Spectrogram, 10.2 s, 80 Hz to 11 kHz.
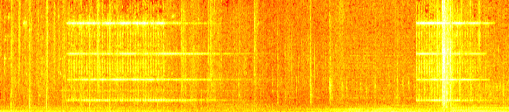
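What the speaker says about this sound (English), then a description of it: "The payphone at the edge of the plaza was ringing again." A payphone at the edge of a plaza in the video game Alan Wake 2 rings in two clear electronic bursts separated by a pause. A dark ambient rumble runs underneath and swells toward the end, with no talk.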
